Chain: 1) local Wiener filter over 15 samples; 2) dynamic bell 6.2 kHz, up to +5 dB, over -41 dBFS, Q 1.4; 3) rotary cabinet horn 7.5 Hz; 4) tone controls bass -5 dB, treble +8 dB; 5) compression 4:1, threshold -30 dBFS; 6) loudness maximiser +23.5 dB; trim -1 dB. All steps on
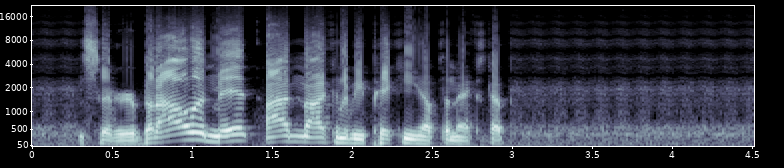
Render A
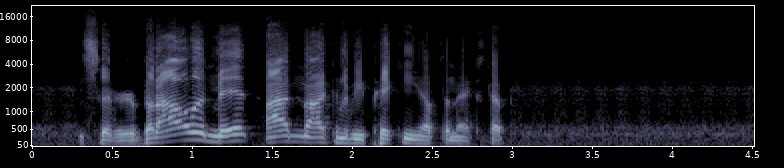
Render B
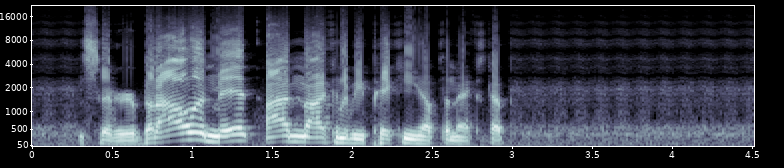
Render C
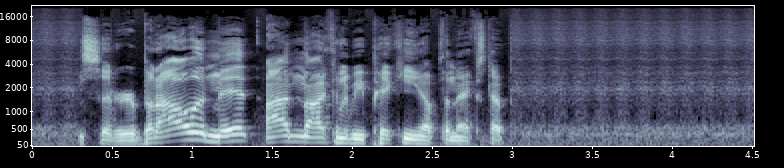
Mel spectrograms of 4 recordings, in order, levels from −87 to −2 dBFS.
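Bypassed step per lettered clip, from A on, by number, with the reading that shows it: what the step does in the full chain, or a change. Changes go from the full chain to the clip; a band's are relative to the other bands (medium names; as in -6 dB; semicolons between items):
6, crest factor change +7.0 dB; 5, mean gain reduction 5.5 dB; 1, 8 kHz band +5.0 dB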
